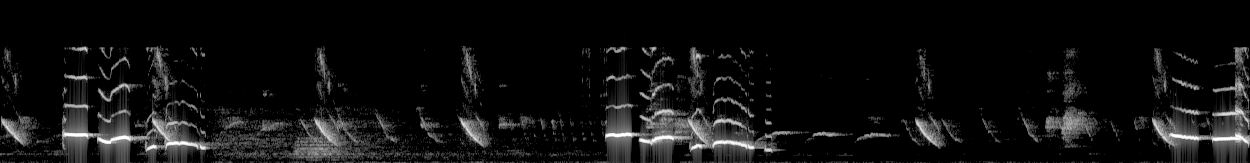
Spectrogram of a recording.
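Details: Oriental magpie-robin song for prompting other magpie-robins to sing: three spaced phrases of clear whistles, slurred arcs and abrupt downward notes, separated by quieter pauses.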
